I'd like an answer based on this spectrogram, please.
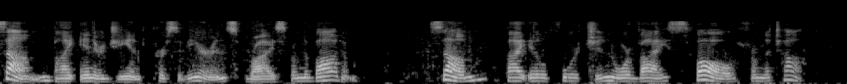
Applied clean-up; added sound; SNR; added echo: classical method spectral subtraction.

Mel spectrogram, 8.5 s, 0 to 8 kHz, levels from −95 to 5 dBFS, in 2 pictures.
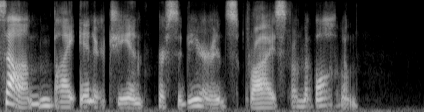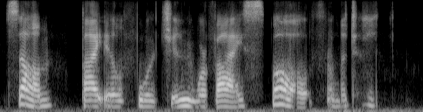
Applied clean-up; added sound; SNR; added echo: neural diffusion model UNIVERSE++.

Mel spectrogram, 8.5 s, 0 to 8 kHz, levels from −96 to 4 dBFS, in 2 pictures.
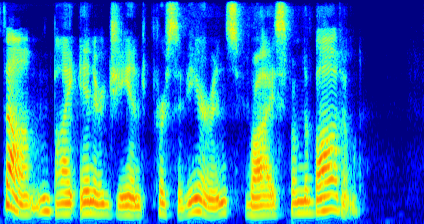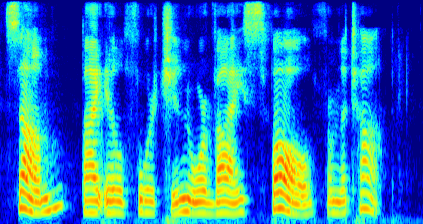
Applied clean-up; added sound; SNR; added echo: neural mask model DeepFilterNet 3.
